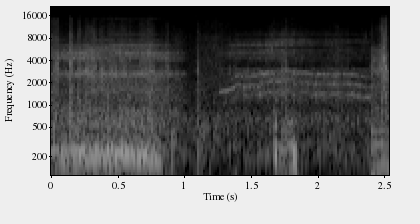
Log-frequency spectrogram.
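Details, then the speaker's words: Domino, a sleeping dog, snores: a low rattling breath followed by a thin whistling sound through the nose; snoring. "Domino, écoutez comment mon chien ronfle."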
